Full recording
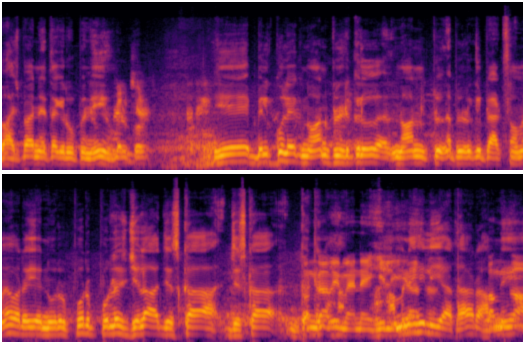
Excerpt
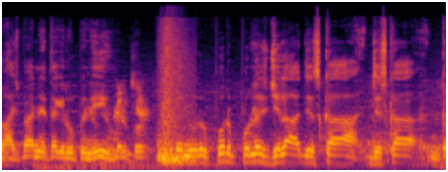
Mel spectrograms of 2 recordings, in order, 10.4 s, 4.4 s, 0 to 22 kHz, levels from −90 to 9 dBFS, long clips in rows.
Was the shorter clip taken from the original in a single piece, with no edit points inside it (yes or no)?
no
